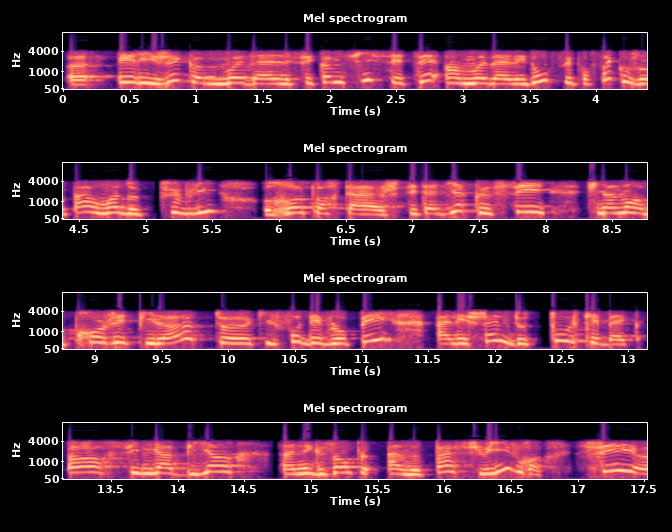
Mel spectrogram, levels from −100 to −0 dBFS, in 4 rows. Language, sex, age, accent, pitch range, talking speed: French, female, 50-69, French, 255-335 Hz, 180 wpm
